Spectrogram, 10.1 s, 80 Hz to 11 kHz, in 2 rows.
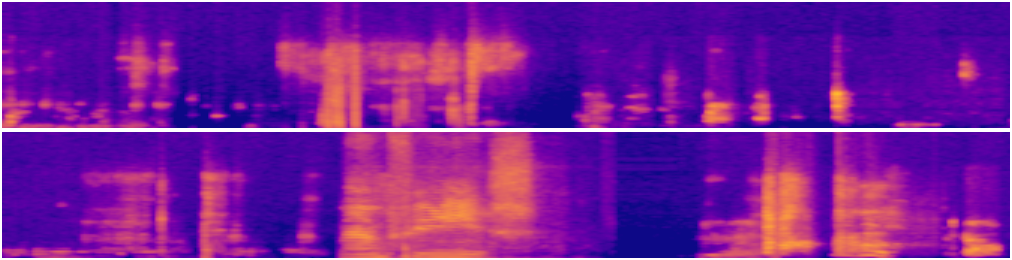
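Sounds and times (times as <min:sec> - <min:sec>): person coughing and clearing throat: 0:08.6 - 0:10.0.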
